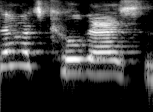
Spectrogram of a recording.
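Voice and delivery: high, soft reassurance; reassuring Sharon. Retold or imitated. Sharon calming nervous kids at breakfast, high soft voice. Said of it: "she goes".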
